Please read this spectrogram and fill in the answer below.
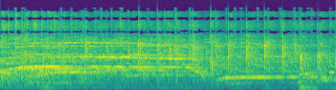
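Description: Comedy-club audience cheering and clapping, with a long held whoop for the first two and a half seconds and a lower held shout after it. The clapping grows denser toward the end.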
